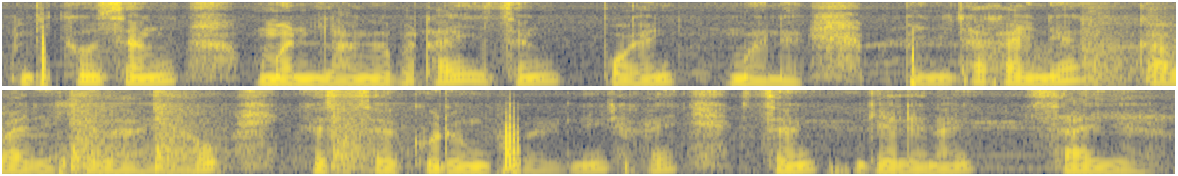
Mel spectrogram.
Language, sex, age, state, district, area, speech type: Bodo, male, 18-30, Assam, Baksa, rural, spontaneous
